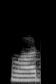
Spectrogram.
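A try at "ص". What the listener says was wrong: स्वाद के लिए होठ गोल हो रहे हैं जबक होठ गोल नहीं करने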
